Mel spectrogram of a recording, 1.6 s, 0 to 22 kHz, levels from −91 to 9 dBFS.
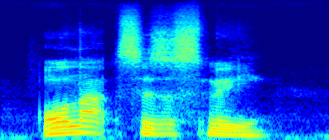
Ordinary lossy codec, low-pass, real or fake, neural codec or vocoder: none; none; fake; codec, 44.1 kHz, 2.6 kbps, DAC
